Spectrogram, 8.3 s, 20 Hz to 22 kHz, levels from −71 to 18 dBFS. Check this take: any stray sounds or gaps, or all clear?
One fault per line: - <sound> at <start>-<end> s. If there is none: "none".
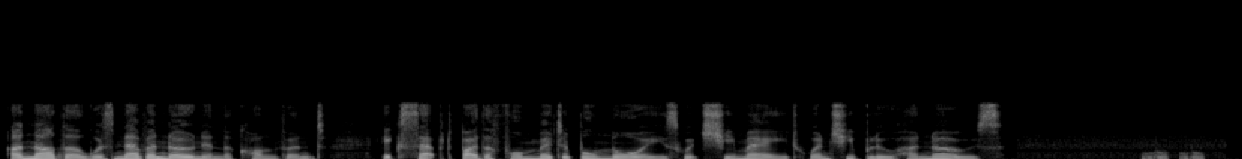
- laugh at 7.6-8.0 s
